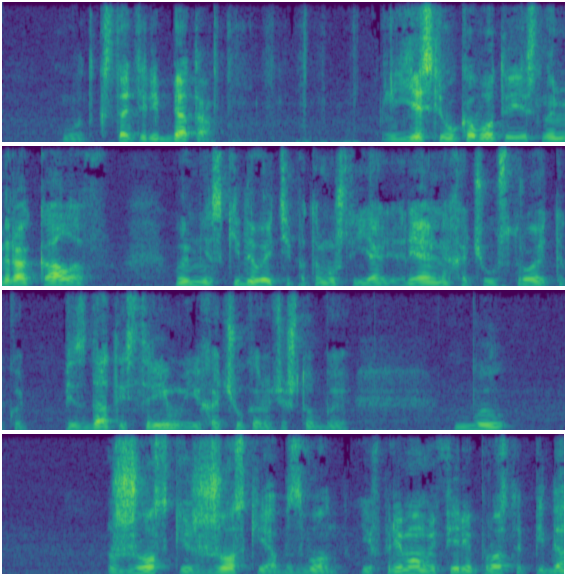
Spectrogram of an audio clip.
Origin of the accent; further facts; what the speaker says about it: Krasnodar, Krasnodar Krai, Russia; also born or lived in Almaty, Kazakhstan; Я из Краснодара. А вообще, ребят, я родился в Казахстане, в Алмате. Давно уехал, но вообще родился в Казахстане, в Алмате. Ну, я не казах, я русский.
